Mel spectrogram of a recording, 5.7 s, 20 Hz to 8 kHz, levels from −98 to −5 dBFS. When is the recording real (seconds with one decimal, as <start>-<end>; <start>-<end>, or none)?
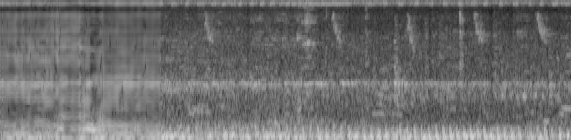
1.6-5.7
